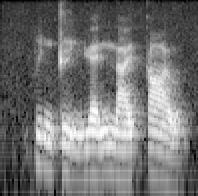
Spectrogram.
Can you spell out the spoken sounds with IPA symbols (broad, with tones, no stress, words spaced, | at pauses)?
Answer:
pi˥˩ŋt̪ḭ˨˩nɥɛ˧˥nn̪a˧˥ɪ̯ kɑ˥˩ʊ̯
